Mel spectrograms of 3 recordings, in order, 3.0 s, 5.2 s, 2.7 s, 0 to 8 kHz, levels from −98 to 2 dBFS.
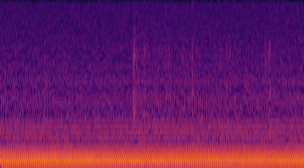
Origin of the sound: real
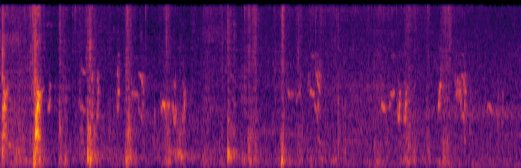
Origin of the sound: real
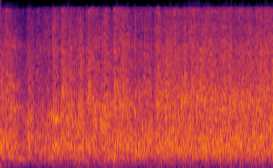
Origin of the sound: real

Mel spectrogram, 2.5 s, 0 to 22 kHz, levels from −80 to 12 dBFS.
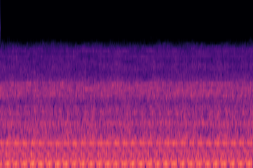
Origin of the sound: fake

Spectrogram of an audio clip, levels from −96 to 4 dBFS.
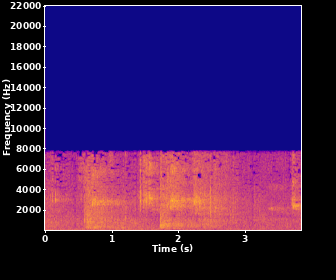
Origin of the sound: real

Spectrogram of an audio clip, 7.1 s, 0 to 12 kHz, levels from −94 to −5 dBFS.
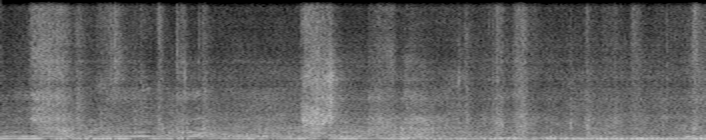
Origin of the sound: fake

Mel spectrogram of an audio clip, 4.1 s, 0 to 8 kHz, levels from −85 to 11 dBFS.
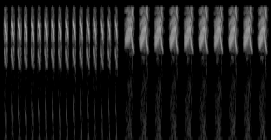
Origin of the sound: real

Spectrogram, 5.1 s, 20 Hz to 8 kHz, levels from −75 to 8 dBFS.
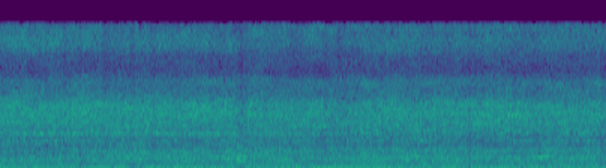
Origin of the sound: fake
